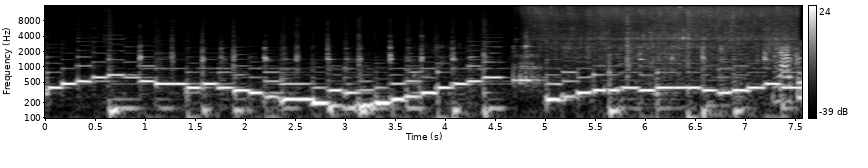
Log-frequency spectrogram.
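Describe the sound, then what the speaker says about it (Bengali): Coconut pieces fry in oil in a pan, a bright crackling sizzle that rises halfway through, with melodic background music playing throughout. "আমি নারকেলটা ভেজে আগে তুলে নিচ্ছি"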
